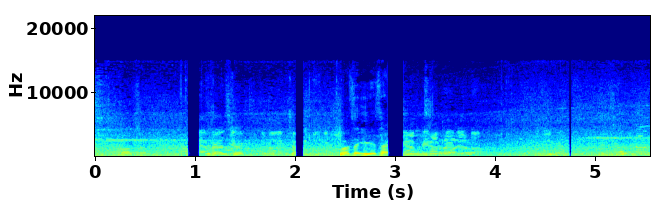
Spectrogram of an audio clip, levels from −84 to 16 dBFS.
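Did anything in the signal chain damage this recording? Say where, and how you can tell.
Yes. The damage is in the driver or buffer stage. There are four blocks of digital silence: 0.92 to 1.04 s (120 ms), 2.00 to 2.08 s (80 ms), 2.92 to 3.08 s (160 ms), and 4.73 to 4.76 s (about 26 ms). Each one is an abrupt dropout to silence with no fade. That points to output buffers not being filled in time, so the gaps were written as zeros.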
